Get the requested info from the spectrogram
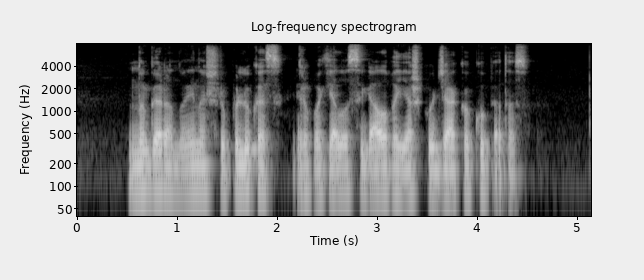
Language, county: Lithuanian, Vilnius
